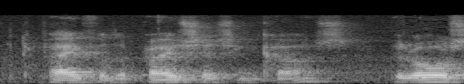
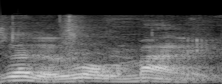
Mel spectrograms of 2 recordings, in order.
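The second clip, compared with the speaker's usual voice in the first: lightly imitated Italian accent, higher, louder, fast; 6 semitones higher, 6 dB louder, faster than usual. Teller quoting the Italian backer asked for eight million, light Italian accent. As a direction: mimic an Italian backer hearing a huge sum in a light Italian accent. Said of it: "He spoke with quite a pronounced Italian accent".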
